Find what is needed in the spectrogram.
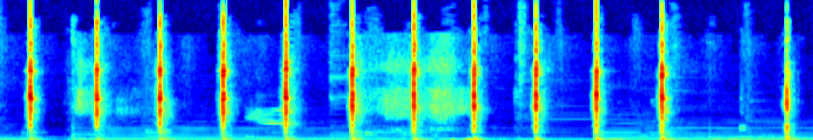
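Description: Hammers striking metal tent pegs being driven into the ground: a steady run of sharp knocks, about three a second, over background music.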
